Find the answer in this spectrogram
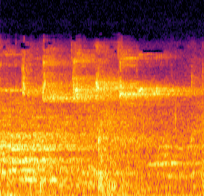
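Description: Faint basketball dribbling on a hardwood court in a large, empty hall.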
